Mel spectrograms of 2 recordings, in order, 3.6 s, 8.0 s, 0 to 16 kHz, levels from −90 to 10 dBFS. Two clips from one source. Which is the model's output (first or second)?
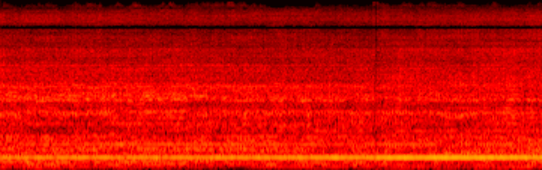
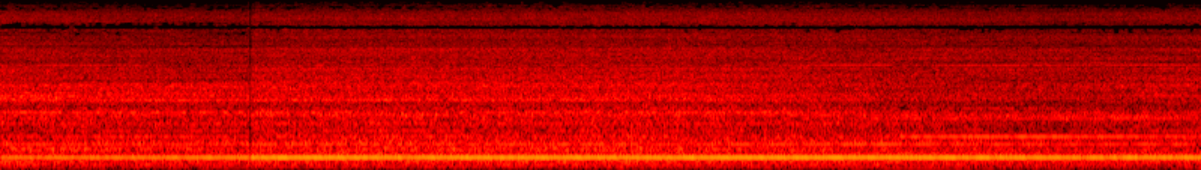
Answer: first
